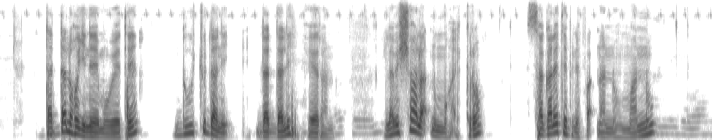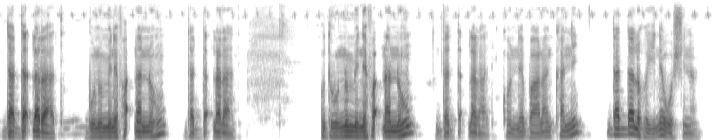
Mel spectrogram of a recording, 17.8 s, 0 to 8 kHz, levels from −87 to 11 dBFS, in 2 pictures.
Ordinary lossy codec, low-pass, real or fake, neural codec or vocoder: Opus, 24 kbps; 7.2 kHz; real; none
